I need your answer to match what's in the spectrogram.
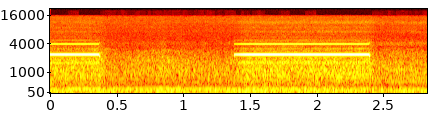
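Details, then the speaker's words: MJX Bugs 3 drone with optional 2300mAh battery: transmitter sounds steady high beeps, about one second on and off, with flashing lights, warning of low battery voltage in flight. "oh here we go low voltage low voltage you see the lights flash and check us out and you hear the transmitter beeping"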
